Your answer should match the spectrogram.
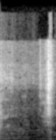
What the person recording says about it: when you tap it on your fiber gels versus you tap it on your gel palette you don't hear any sounds at all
